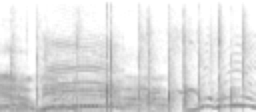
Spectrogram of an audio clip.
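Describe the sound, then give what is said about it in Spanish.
Scattered hand claps, sharp and irregular, ring out while voices talk and call over them, a small group applauding because Argentina is winning so far. “Un aplauso”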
